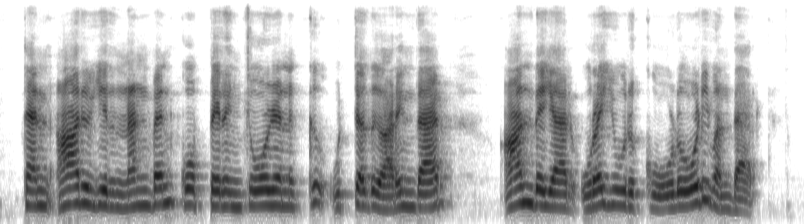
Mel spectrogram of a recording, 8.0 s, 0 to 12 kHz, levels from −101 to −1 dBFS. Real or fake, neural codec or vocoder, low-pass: fake; codec, 44.1 kHz, 7.8 kbps, Pupu-Codec; 10.8 kHz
